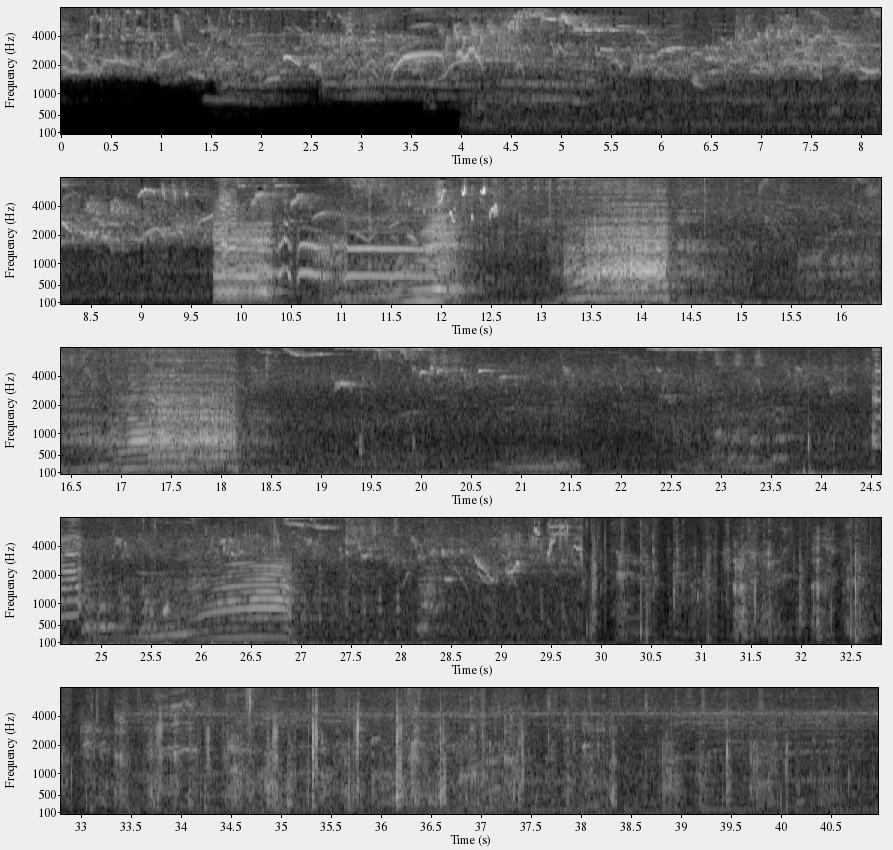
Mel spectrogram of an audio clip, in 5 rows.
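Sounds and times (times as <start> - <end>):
cattle mooing: 9.7 - 18.9.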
